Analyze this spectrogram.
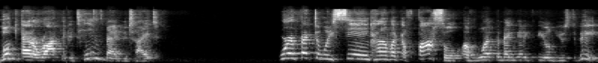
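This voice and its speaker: A man speaks with very wide pitch swings. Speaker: science teacher. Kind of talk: lecture.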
